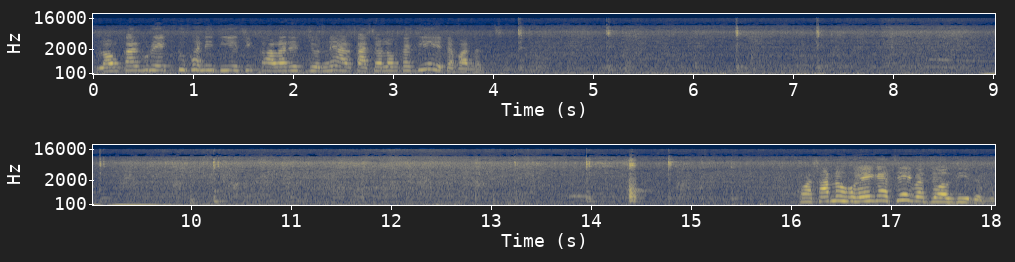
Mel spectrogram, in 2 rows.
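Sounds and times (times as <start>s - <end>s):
food sizzling in a pan: 0.0s - 18.0s
spatula clicking against pan: 5.1s - 5.3s, 6.4s - 6.6s.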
